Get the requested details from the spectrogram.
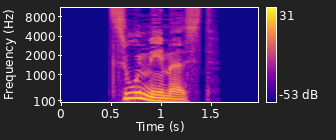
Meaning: second-person singular dependent subjunctive II of zunehmen
- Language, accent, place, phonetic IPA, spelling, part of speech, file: German, Germany, Berlin, [ˈt͡suːˌnɛːməst], zunähmest, verb, De-zunähmest.ogg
